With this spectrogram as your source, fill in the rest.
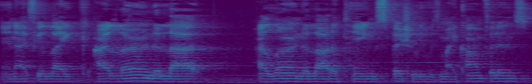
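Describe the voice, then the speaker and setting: Over noticeable background noise and audible room echo, a man talks at a moderate pace with an Ethiopian accent. His pitch is fairly low and his intonation monotone and flat. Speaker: college student. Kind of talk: casual interview chat. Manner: halting, repetitive phrasing.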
